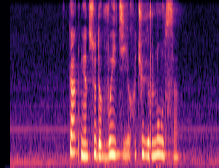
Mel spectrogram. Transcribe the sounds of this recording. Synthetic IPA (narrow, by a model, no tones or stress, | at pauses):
kakmnʲeɐt̪ʲsʲud̪əvɨjtʲɪja̰xɐt͡ɕuvʲɪrnut̪sə̰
